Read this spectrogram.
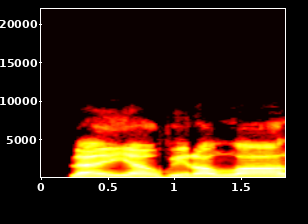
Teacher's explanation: Lafaz Allah dibaca tebal karena sebelum lafaz Allah baris atas.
